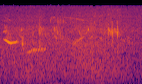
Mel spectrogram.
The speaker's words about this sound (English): And as you go, you listen to the ocean waves and the sounds of the birds starting their day.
